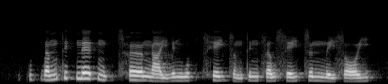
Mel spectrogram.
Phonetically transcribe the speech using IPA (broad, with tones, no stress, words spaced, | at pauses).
kʷɪ˨k̚lɐ˨˥ŋt̪ɪ˥k̚n̪ɛː˥k̚ ŋʊ˨˥k̚t͡sʰœː˧ ŋaː˨˩jlɪ˨ŋwʊ˨k̚ t͡sʰe˧jt͡sɐ˨˩nt̪ɪ˧ŋsɐ˨˥w se˨˥jt͡sɵ˧nme˨˩jsɔː˨˧j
